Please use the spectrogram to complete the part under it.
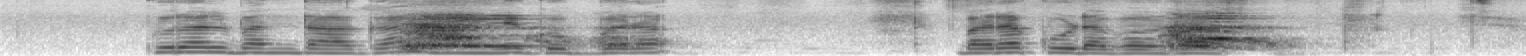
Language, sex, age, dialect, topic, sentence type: Kannada, female, 18-24, Coastal/Dakshin, agriculture, question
